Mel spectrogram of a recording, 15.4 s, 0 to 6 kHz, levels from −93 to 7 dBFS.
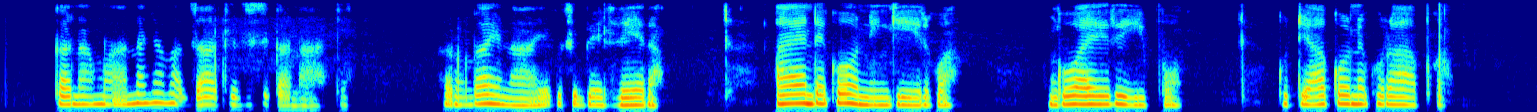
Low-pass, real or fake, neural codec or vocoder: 5.4 kHz; real; none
